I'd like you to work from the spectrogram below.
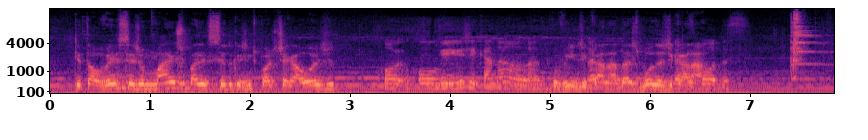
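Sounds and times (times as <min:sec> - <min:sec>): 
low steady hum: 0:00.0 - 0:07.8
speech: 0:00.2 - 0:07.0
wine glasses clinking in a toast: 0:07.4 - 0:07.8.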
